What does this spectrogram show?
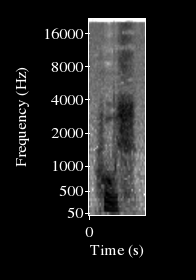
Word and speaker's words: Hus: en inglés es H, la H se pronuncia como una J, no, la H se pronuncia una J, Hus, es quemado en la estaca.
